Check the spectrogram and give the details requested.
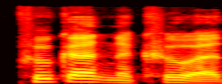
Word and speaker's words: Puka Nacua: Puka Nacua.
